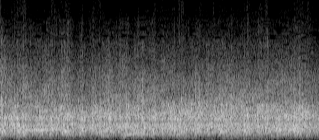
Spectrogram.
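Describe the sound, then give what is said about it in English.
Loud, steady applause from an audience responding to Joe Biden's remark that an electric car can be plugged into a house to power it, a dense wash of many hands clapping at once without a break, with no voices standing out above it. “And by the way, they applaud.”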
